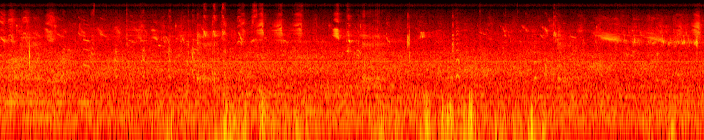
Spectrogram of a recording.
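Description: Wetland birds calling: a busy stream of short, sharp, high calls, many overlapping, with one longer drawn-out call near the end.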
